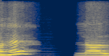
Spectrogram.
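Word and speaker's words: whole: कहते हैं ठीक है इसमें डब्लू जो होता है वह साइलेंट होता है एक होल अगर डब्लू हटा देंगे तो बना होल होल का मतलब होता है छेद लेकिन जब होल बोला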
